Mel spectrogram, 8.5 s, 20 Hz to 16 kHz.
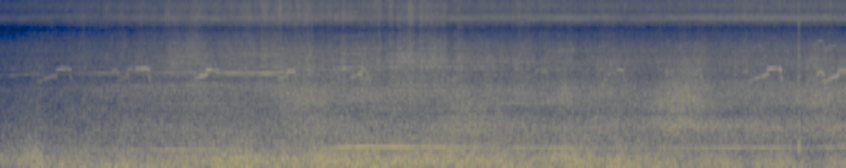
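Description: A radio-controlled P-47 Thunderbolt model warbird flies past on a relentlessly windy day, its engine drone rising and shifting in pitch as it passes, half buried under heavy, continuous wind rumble on the microphone.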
